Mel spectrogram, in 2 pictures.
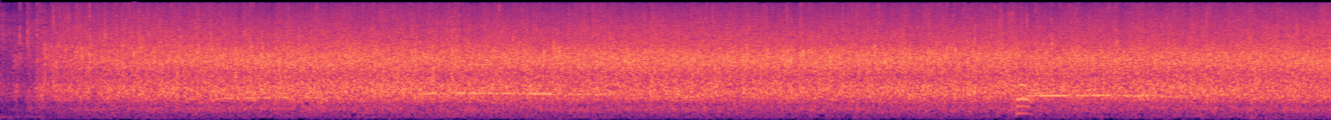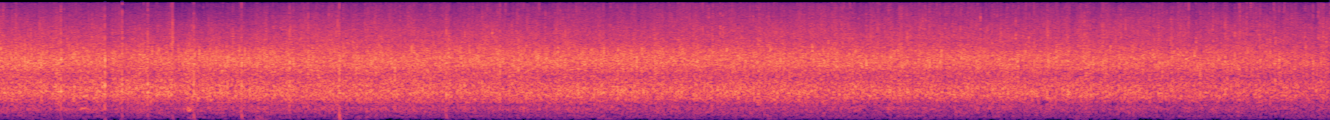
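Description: Sustained applause from a large audience, a steady dense wash of clapping that holds at a constant loud level for the whole stretch, with a few faint whistles or cheers threaded through.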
